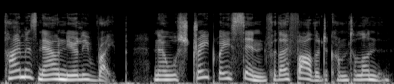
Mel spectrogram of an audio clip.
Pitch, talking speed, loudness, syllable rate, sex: 230 Hz, 275 wpm, -16 LUFS, 6.1 syllables/s, female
